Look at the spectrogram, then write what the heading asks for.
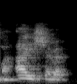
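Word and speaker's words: מעשר: to 10, being tenth in the Hebrew and is pronounced ma'aishara.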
